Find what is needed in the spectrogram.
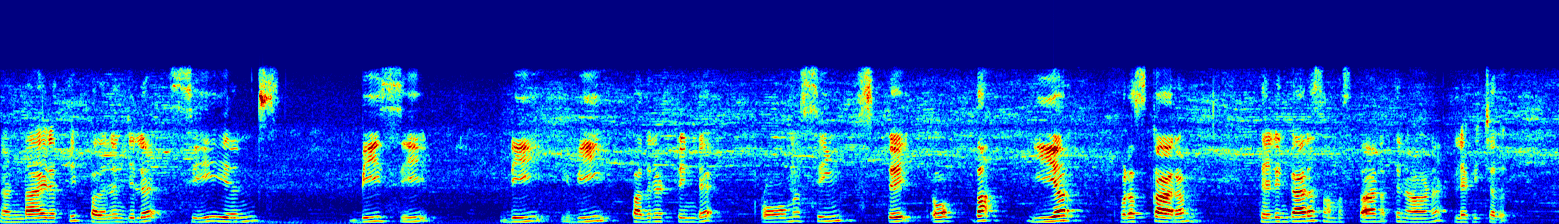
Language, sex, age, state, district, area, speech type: Malayalam, male, 45-60, Kerala, Kottayam, rural, read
